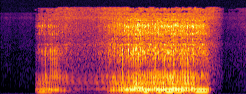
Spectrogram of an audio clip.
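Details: Sleeping female Boxer puppy snores loud enough to wake her owner; a single drawn-out, buzzing nasal snore lasting under three seconds, quieter at first then swelling louder before cutting off into a quiet room.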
